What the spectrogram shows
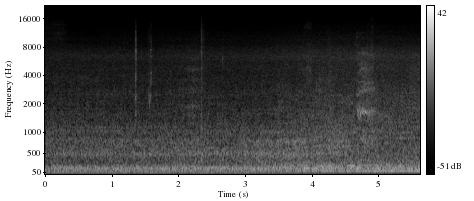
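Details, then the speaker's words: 1979 Cadillac Coupe DeVille carbureted V8 after a carburetor swap: a steady, even low burble with no hunting, a healthy idle. The choke opens even without the electric choke; before the swap it would not idle. "The choke is opening even without the electric choke. So, it sounds good. It sounds really, really good."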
